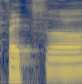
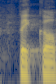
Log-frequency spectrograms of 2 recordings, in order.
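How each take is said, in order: First: The name is said with its Slovak pronunciation. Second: The name is said with an English-style pronunciation. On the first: "in his country, they pronounce his surname as Fico" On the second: "I will still use the Fico pronunciation"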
